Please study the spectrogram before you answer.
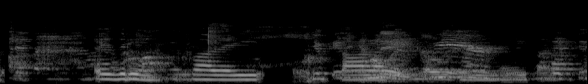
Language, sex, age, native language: Icelandic, male, 11, Icelandic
